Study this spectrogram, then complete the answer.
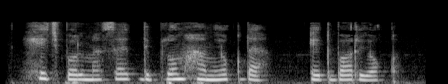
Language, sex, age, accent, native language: Uzbek, female, 12-17, Namangan, Uzbek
